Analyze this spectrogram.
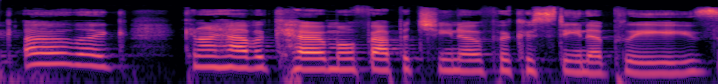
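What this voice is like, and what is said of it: Casual put-on British accent. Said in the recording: “I'll just order in a British accent ... That was a chill English accent. That sounded like you just like lived there for a summer.”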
